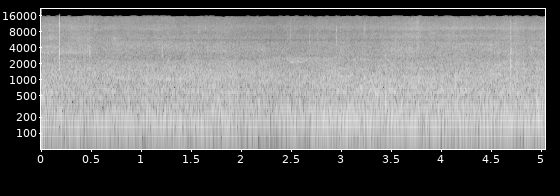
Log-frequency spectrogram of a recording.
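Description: Steady outdoor crowd ambience around a tennis court between points: low chatter of seated spectators with wind noise on the microphone, and a couple of faint clicks.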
